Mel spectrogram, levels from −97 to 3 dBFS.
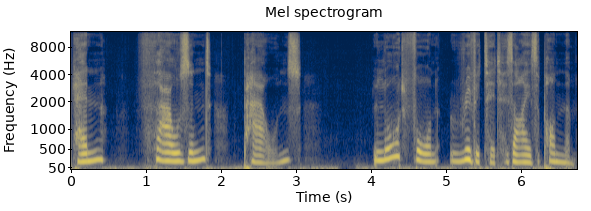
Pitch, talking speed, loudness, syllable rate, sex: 205 Hz, 70 wpm, -18 LUFS, 2.9 syllables/s, female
